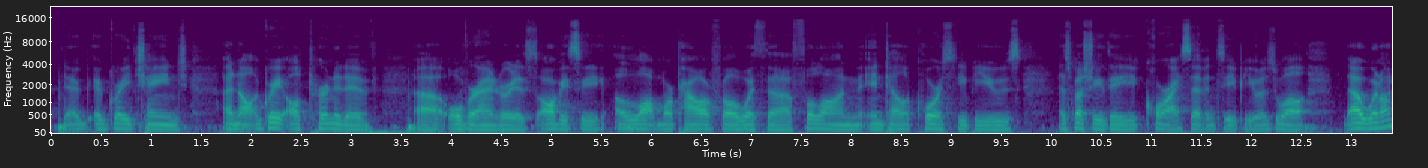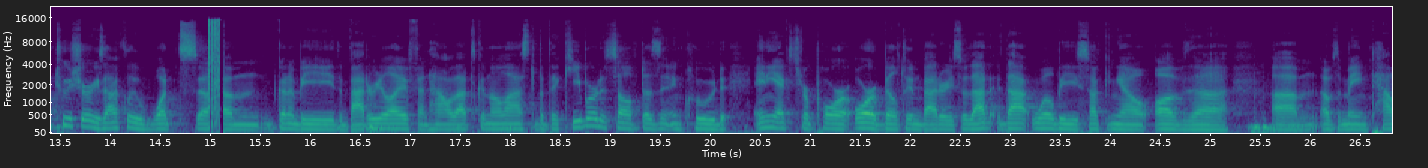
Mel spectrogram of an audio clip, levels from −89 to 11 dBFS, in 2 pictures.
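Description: From 14.99 to 15.14 s, a compressed stream is played as audio: coded data, which fits an AC-3 bitstream, reaches the output undecoded. Each 9.3 ms noise burst and its silent padding repeat 31.25 times a second. This regular chattering static sets it apart from random digital noise.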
